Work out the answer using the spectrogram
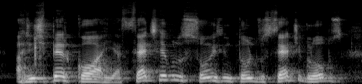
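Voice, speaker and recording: Somewhat breathy, this man's fairly high-pitched voice carries lively intonation. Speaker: study group leader. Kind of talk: lecture. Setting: video call.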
